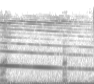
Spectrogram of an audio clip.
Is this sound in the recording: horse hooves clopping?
no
